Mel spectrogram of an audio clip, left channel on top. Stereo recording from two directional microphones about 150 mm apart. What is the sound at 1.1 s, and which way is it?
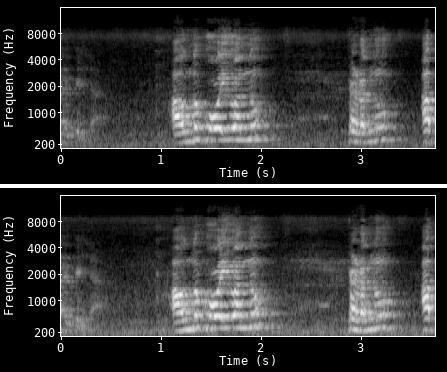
Speech, 40° left (ahead or behind).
